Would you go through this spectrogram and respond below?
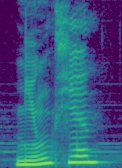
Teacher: second tone and first tone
